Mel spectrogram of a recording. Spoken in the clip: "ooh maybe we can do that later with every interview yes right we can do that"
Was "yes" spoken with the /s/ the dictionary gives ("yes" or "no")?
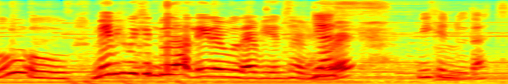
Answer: no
